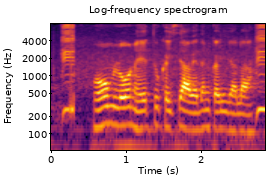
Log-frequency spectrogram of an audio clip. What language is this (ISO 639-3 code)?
bho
